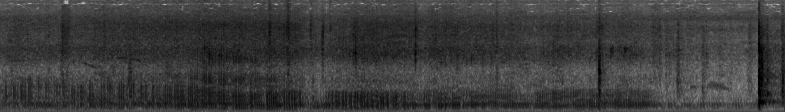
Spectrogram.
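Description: A small engine running with a wavering pitch, dipping briefly about three seconds in and dying away about a second before a single sharp knock near the end.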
